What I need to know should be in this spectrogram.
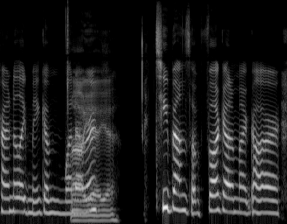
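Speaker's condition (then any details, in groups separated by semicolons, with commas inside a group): Friedreich's ataxia; slurred speech, sounds drunk, still understood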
